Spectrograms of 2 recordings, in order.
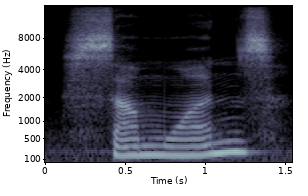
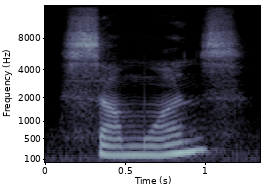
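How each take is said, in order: The two takes are said the same way.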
